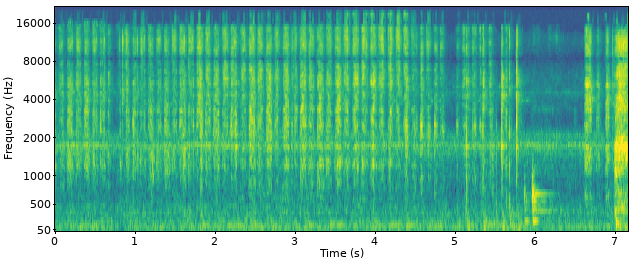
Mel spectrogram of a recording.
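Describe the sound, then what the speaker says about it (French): Scratch-off spot on a savings challenge card rubbed with a coin or fingernail, giving a steady close-up rasping scrape that runs continuously over a low background hum. "Encore une pastille à gratter."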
